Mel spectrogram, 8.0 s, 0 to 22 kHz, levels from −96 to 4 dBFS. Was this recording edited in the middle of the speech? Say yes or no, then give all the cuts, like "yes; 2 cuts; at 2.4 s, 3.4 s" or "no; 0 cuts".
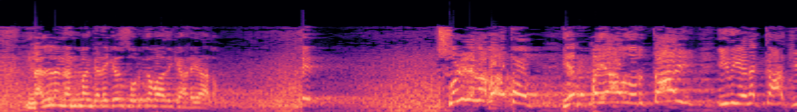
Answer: yes; 1 cut; at 3.0 s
